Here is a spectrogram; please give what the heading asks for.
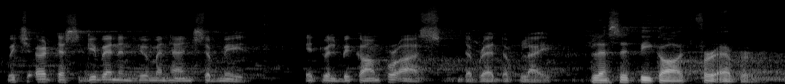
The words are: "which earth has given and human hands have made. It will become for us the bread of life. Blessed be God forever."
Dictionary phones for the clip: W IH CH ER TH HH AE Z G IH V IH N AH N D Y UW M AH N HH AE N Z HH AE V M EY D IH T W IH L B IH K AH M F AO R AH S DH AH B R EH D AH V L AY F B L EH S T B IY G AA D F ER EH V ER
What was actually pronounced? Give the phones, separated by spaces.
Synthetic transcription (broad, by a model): W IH CH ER T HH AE S G IH V IH N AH N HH Y UW M AH N HH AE N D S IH B M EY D IH T W IH L B IH K AH M F AO R AH S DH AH B R EH D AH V L AY F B L EH S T B IY G AA D F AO EH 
